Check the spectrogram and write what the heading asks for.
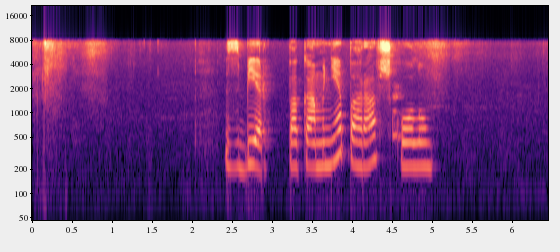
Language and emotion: Russian, neutral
